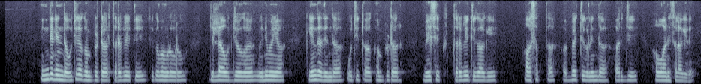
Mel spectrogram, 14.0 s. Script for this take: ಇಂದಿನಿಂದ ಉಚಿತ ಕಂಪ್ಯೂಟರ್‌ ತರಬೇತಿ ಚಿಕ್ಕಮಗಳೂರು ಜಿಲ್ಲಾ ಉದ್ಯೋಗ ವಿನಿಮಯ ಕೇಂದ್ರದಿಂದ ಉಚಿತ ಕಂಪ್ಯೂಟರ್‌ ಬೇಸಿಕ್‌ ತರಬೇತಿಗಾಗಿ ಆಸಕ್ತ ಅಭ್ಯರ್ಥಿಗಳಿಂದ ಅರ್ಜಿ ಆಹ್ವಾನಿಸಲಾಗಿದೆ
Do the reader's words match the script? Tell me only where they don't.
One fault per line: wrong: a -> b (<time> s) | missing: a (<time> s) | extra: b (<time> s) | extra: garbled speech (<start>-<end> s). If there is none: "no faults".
no faults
